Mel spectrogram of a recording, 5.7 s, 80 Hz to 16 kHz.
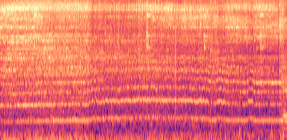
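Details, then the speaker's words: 1959 Ford Thunderbird driving: steady high speedometer cable whine over low engine and road rumble, rising and falling slightly with road speed. "Yeah, that noise is the speedometer cable whining like a mother."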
